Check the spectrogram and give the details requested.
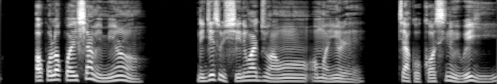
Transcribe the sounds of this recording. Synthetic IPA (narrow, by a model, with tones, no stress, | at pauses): ɔ˧k͡pɔ˧lɔ˦k͡pɔ˧i˧ʃa˦˨mĩ˨mĩ˨˦ã˦˨ | nĩ˦d͡ʒe˦su˦˨ʃe˧nĩ˦wa˦d͡ʒu˦a˨w̃ɔ̃˧ɔ̰˧mɔ̃˧ẽ˨ĩ˧ɾɛ˨ | ti˦a˦˨ko˨kɔ˧˦si˦nũ˦i˨we˨˦jiː˨˦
